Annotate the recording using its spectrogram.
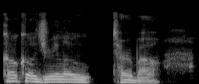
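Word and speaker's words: Cocodrillo Turbo: He dropped Cuckoo Drillo. Is that how you say it? Or I want to say it's Coco Drio Turbo. Coco Drillo. Yeah, what he said, man. Coco Drillo Turbo.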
